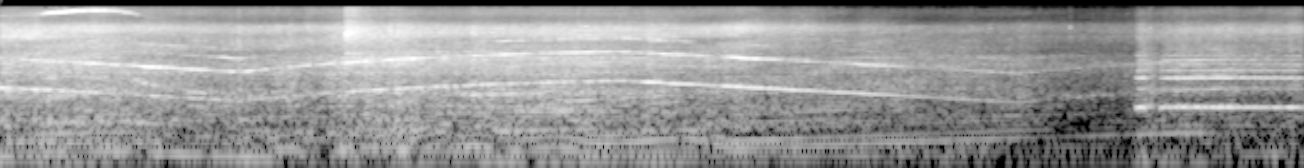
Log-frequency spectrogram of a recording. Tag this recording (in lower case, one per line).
truck
vehicle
